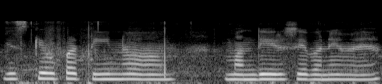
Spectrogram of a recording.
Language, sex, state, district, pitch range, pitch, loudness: Hindi, female, Haryana, Jhajjar, 230-245 Hz, 240 Hz, -16 LUFS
